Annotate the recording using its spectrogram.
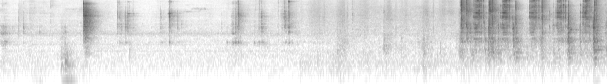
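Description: Hand socket ratchet clicking rapidly in quick runs near the end, tightening bolts. Before that come scattered single clicks and knocks.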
